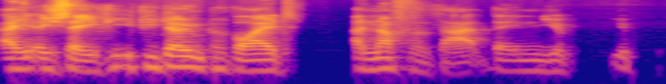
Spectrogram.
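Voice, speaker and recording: A British man talking casually as an interview guest, explaining things haltingly and often repeating his words. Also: medium pitch, husky. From Britain. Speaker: podcast guest, game master and podcast creator. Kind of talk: casual conversational interview talk.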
